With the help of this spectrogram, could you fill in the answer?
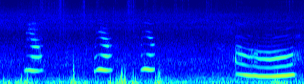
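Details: Outdoor stray cats giving three short, clear meows about a second apart, then one longer, lower, wavering meow, with soft rustling and background noise between calls.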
